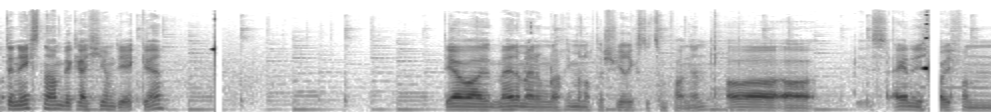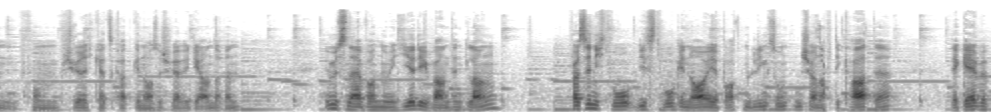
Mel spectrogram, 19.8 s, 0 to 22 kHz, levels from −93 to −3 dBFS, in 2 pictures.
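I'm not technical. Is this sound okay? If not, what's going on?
No. There are two kinds of problem, five glitches in all.

At 2.09 s and again at 9.2 s, a tone suddenly swells into a loud squeal. The first is very high, around 4 kHz, and peaks within about 45 ms. The second is lower, around 2 kHz, and takes about 70 ms. Each is followed by a brief gap of silence, about 80 ms and 120 ms. This is an unstable filter: a sound-shaping stage fed back on itself until its output ran away and then shut off.

At 5.24 s, 10.62 s and 18.08 s there are short chirps or blips, each lasting well under a tenth of a second. The one at 10.62 s is the faintest. These come from a corrupt frame being decoded. The audio is stored in small compressed chunks, and a few chunks were damaged but played anyway, so sound appeared at the wrong pitches for just those moments.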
